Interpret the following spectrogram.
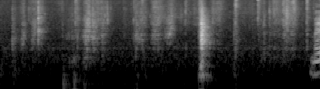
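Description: Tarot cards being gathered and handled on a cloth-covered table: soft rustles and light clicks, with one sharp tap about two and a half seconds in.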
